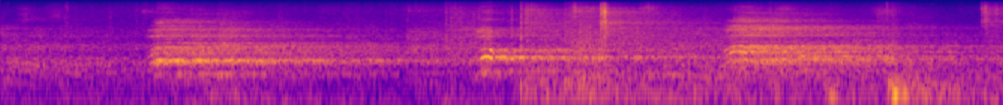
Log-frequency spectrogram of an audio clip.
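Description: Young men shout to each other across a large echoing hall.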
